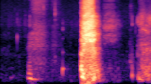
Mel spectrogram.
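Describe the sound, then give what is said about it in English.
A single loud, sharp sneeze bursts out abruptly among quieter breathing and small sounds. “Was that sneeze? It was, yeah.”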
